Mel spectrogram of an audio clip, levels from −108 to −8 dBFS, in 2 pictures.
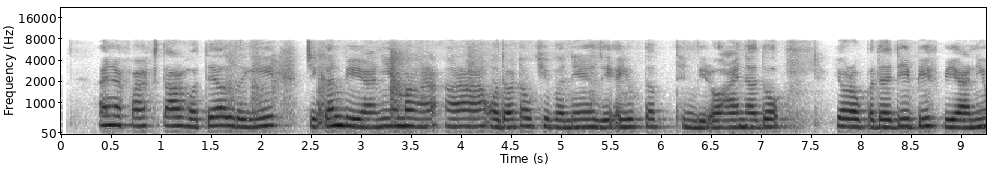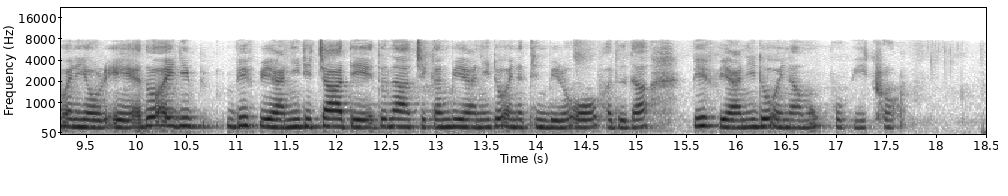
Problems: none marked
